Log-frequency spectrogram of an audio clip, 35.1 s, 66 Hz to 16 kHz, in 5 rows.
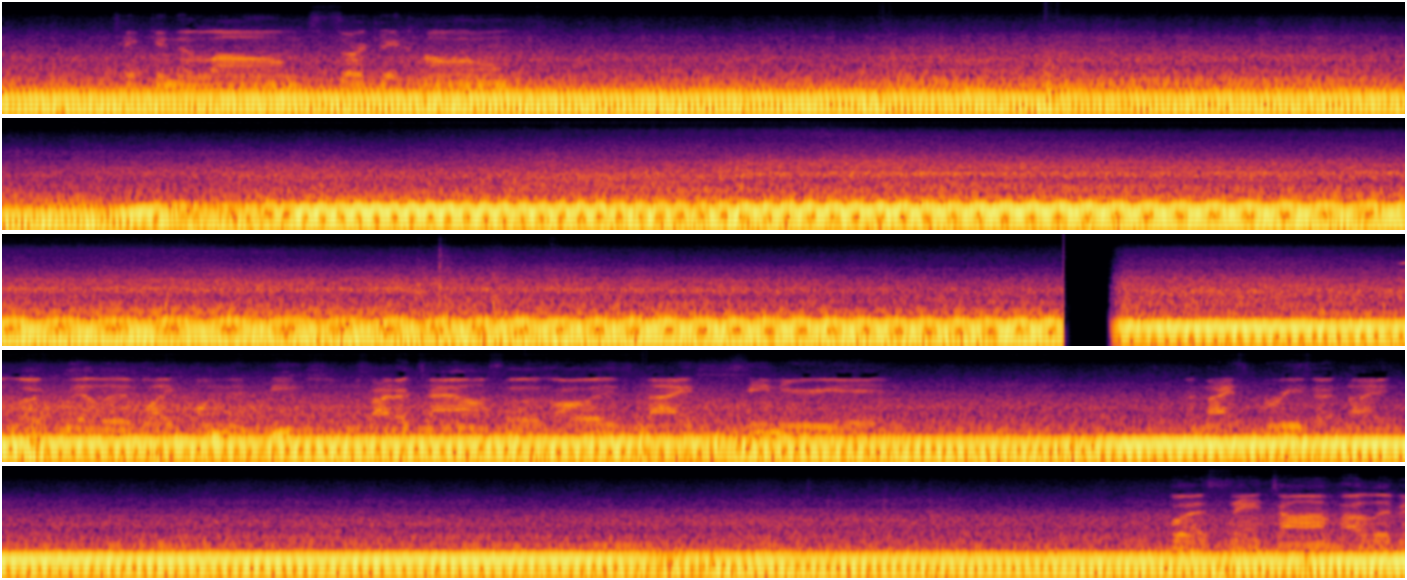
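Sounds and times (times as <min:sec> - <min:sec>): car engine droning in cabin: 0:00.0 - 0:35.0.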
